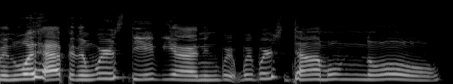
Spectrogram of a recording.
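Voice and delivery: high wailing imitation, loud then fading; hammed-up bewildered lament; mock distraught. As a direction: mockingly plead for answers in a high voice. Mockingly imitates the woman's questions.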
